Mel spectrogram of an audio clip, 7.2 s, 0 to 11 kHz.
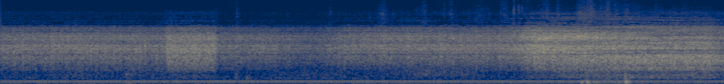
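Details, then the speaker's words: Cheap Satellite 9 De-Luxe MW/LW transistor radio on medium wave, drawing about 10 mA, up to 30 mA at full volume: steady hiss and crackle with a faint station swelling and fading while tuning; weak reception, cause unclear. "sounds like there's some audio there's a radio station there"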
